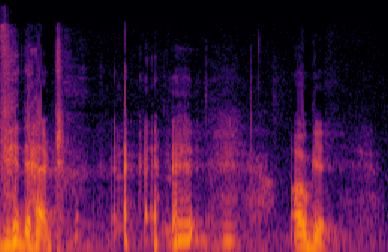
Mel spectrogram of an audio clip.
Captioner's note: laughs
